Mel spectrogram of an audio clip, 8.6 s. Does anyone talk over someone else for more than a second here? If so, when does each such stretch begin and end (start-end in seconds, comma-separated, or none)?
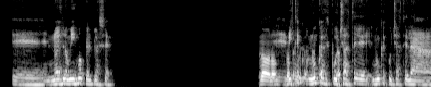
5.4-6.8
